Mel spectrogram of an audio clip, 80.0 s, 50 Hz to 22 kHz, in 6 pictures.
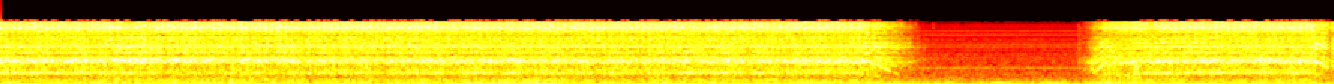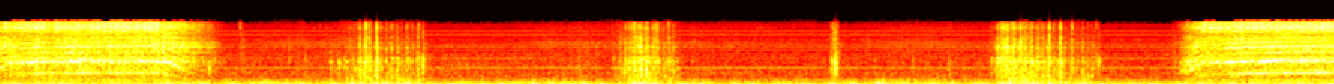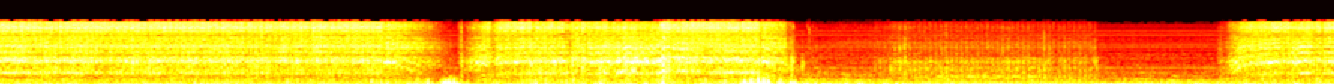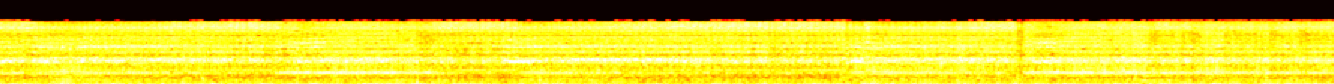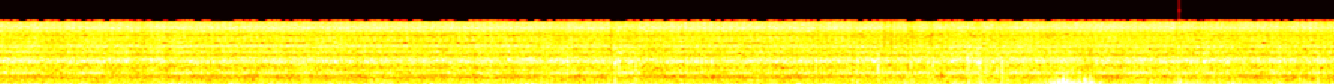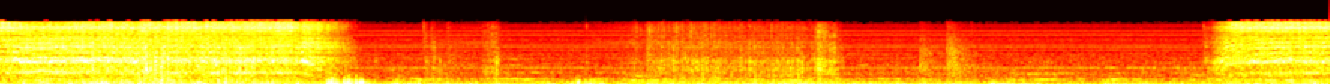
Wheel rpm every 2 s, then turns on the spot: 160, 160, 160, 160, 60, 70, 150, 90, 10, 10, 0, 20, 50, 160, 160, 90, 160, 40, 20, 70, 160, 160, 160, 160, 160, 160, 160, 160, 160, 160, 160, 160, 160, 160, 150, 0, 20, 10, 0, 70.
22-24 34-38 74-76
